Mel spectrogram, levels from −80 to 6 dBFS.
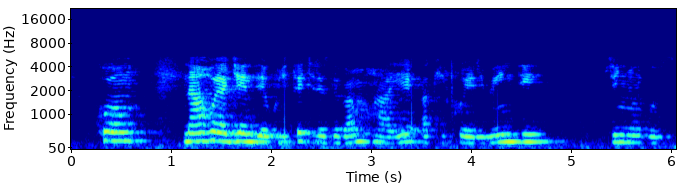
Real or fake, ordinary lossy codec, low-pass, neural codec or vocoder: real; MP3, 48 kbps; 5.4 kHz; none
